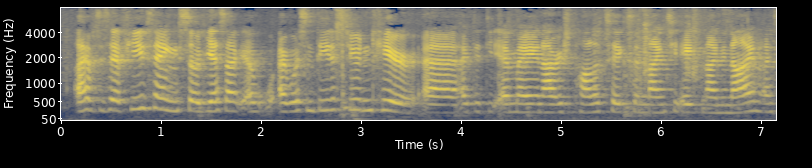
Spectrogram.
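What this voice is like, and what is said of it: Danish accent. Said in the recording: “the accent you're hearing is a Danish accent”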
